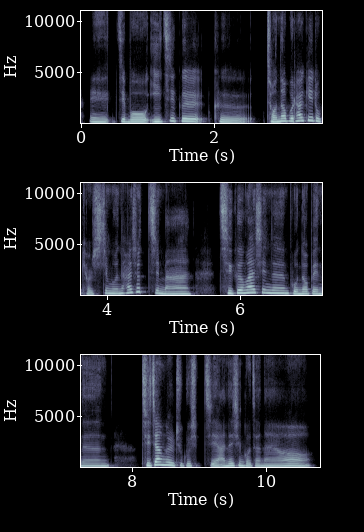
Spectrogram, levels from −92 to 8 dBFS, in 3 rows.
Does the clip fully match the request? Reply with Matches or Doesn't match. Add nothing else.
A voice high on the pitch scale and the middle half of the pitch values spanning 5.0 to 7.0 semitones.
Matches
